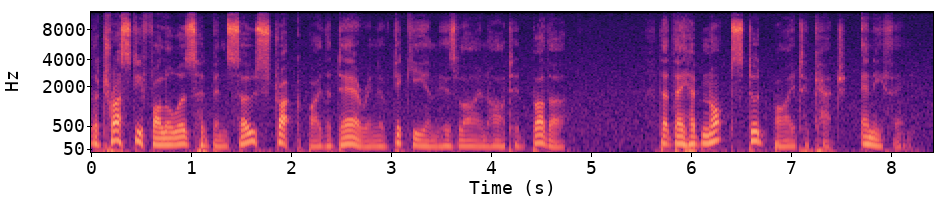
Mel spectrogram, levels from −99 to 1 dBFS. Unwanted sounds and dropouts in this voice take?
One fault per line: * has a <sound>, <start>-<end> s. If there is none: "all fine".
all fine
